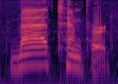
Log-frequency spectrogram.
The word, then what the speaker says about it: bad-tempered: Okay, bad-tempered. Although we have here adjectivals, however, the stress should be put on the second part.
